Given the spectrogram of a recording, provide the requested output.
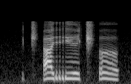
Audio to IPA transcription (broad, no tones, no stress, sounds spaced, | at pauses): t͡ʃʼ a rʲ e t͡ʃʼ ə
